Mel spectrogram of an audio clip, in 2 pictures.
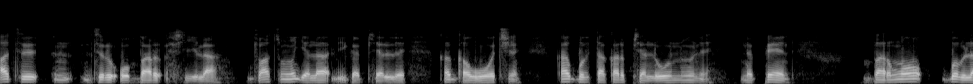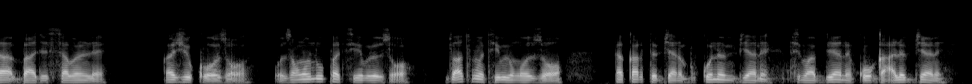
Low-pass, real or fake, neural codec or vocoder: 5.4 kHz; fake; codec, 16 kHz, 4 kbps, FunCodec, trained on Chinese and English, 50 frames a second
